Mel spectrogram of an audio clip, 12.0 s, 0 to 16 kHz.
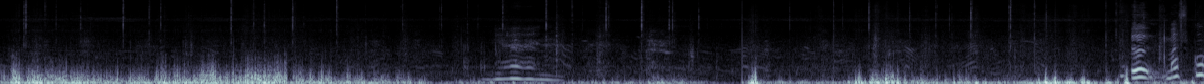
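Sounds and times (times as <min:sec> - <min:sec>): footsteps on matted footpath: 0:00.0 - 0:12.0
low rumble: 0:00.0 - 0:12.0
indistinct voices talking: 0:03.6 - 0:12.0.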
